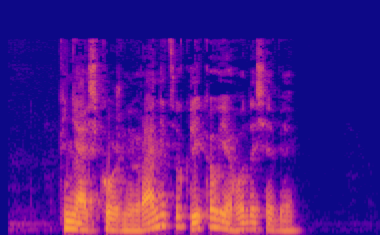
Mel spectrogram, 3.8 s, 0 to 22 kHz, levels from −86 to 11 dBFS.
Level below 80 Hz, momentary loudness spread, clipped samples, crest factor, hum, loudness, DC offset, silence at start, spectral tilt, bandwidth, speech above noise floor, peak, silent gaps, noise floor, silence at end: -32 dBFS; 10 LU; under 0.1%; 16 dB; none; -15 LUFS; under 0.1%; 0.6 s; -6 dB/octave; 11.5 kHz; 57 dB; 0 dBFS; none; -71 dBFS; 0.8 s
